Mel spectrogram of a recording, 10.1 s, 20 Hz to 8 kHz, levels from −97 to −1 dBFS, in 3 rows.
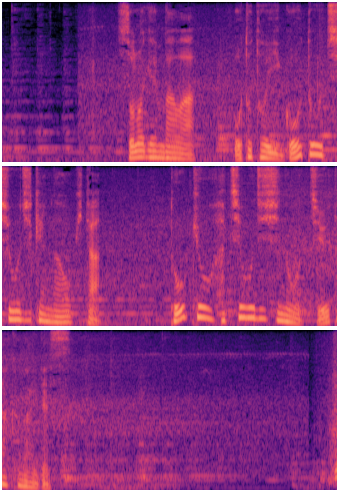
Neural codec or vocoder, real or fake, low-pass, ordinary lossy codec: none; real; none; none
